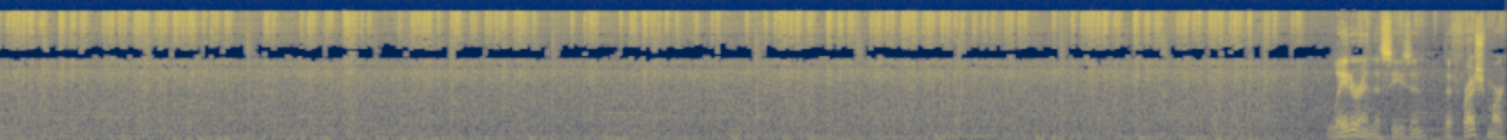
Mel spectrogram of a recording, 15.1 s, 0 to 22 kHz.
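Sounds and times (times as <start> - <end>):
conveyor belts rumbling and hissing: 0.0 - 15.0.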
